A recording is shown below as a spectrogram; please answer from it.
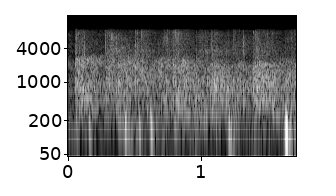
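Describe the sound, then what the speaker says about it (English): Applause from a theology public lecture audience gathered in a church, a dense steady wash of many hands clapping close and loud across the whole stretch, with faint voices mixed in. "And I think that applause says it all, John."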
